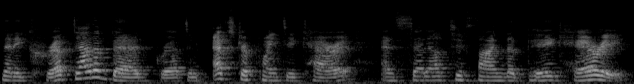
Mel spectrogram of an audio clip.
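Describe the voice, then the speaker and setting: Slow, bright-voiced woman hosting children's storytime. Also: fairly low pitch. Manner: expressive, simple phrasing for small children. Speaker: children's librarian and storytime host. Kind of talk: children's storytime reading and rhymes. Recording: echoey room.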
